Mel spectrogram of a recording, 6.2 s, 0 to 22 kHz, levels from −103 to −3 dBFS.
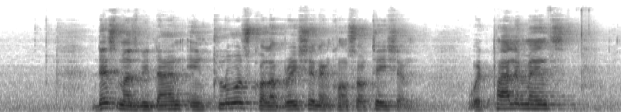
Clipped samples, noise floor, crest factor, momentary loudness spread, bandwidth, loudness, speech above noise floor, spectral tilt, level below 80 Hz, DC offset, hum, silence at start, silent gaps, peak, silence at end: under 0.1%; -51 dBFS; 16 dB; 14 LU; 15.5 kHz; -25 LUFS; 27 dB; -4.5 dB/octave; -64 dBFS; under 0.1%; none; 0.55 s; none; -10 dBFS; 0.2 s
